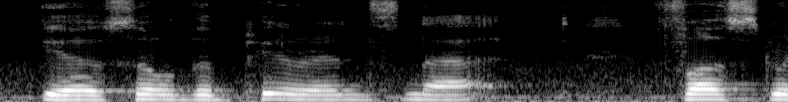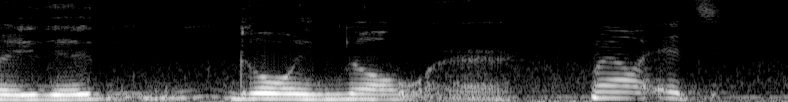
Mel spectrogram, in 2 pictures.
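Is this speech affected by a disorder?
Yes: cerebral palsy; speech impairment.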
